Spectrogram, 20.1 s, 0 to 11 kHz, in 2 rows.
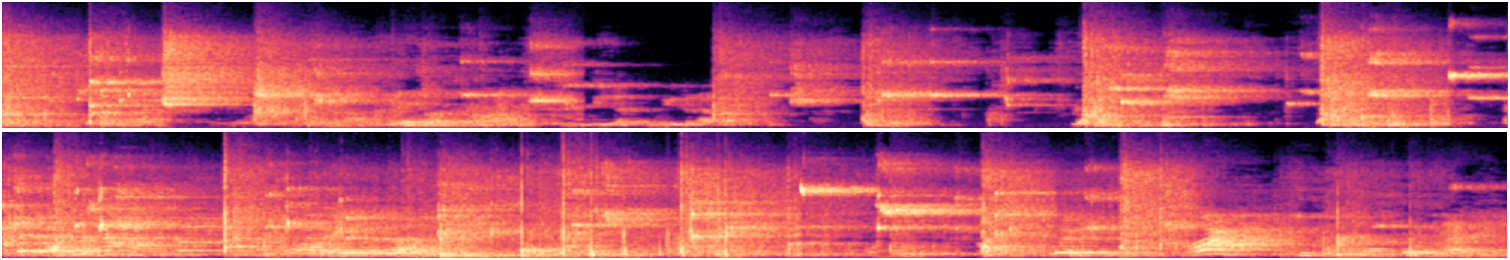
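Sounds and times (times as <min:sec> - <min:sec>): shoes squeaking on court floor: 0:00.0 - 0:04.0, 0:04.8 - 0:20.0
players' voices: 0:00.0 - 0:05.0, 0:10.0 - 0:20.0
rackets striking shuttlecock: 0:07.2 - 0:10.8, 0:11.5 - 0:12.0, 0:12.7 - 0:18.0.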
